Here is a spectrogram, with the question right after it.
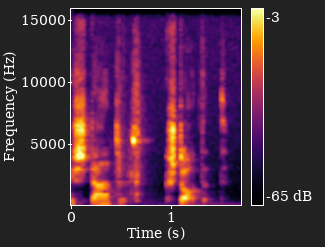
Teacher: that GE is sometimes pronounced as k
